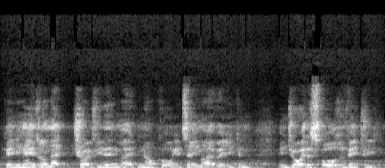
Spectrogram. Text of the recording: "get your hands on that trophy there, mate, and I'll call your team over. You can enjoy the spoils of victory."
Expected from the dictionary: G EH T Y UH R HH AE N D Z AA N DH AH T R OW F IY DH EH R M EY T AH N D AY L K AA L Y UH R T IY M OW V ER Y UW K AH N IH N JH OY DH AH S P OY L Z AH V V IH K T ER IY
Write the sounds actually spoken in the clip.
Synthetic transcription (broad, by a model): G EH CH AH R HH AE N D Z N DH AH T R OW F IY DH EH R M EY AH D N AY L K AA L Y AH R T IY M OW V ER Y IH K AH N IH N JH OY DH AH S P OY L Z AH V V IH K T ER IY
